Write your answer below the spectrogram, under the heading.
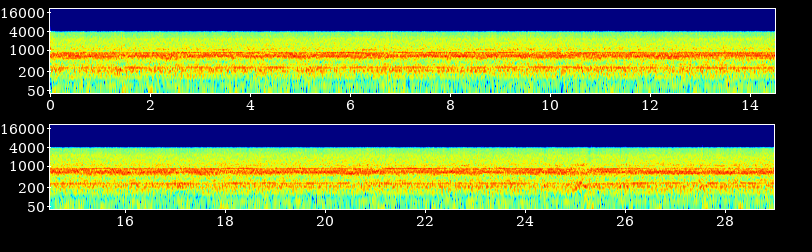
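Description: Ski race boat's engine running loud at a steady, unchanging pitch, over a continuous rush of noise.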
